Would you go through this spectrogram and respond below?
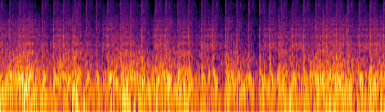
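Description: Continuous rapid gunfire from shooting in the zombie driving game Road Z: The Last Drive, a dense, loud, unbroken stream of shots throughout with no talking.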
